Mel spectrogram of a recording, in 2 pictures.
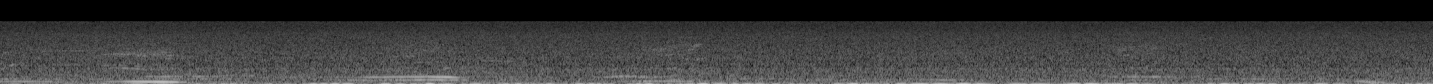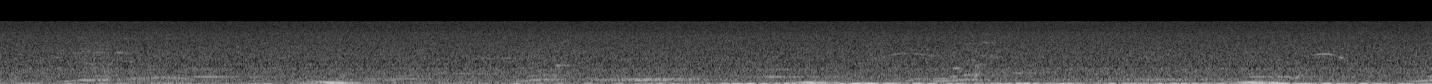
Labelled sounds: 1.0	1.4	humpback whale, 1.4 to 1.7 kHz
27.5	27.7	humpback whale, 1.4 to 1.6 kHz

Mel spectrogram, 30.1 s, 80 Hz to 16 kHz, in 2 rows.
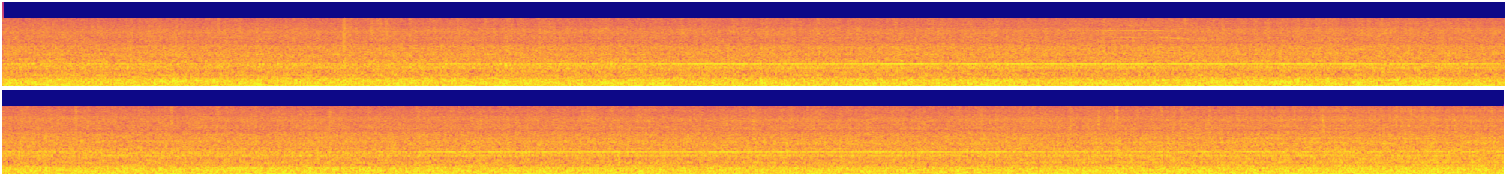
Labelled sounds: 10.9	11.7	killer whale, southern resident, 4.3 to 4.6 kHz

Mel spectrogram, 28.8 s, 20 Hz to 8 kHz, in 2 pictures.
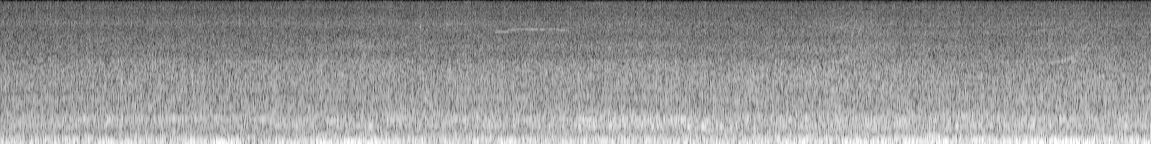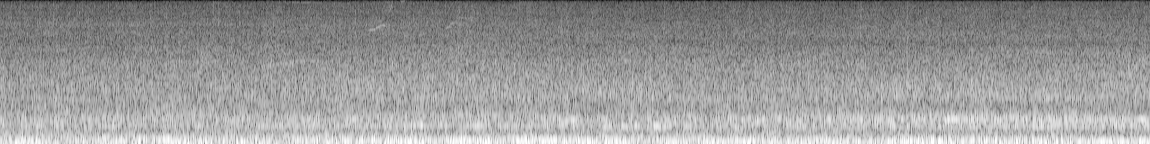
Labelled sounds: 18.9	19.3	killer whale, southern resident, 3.4 to 5.1 kHz

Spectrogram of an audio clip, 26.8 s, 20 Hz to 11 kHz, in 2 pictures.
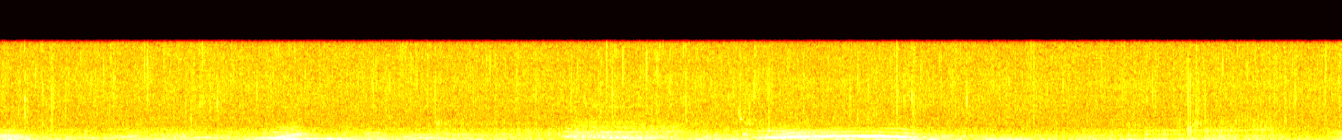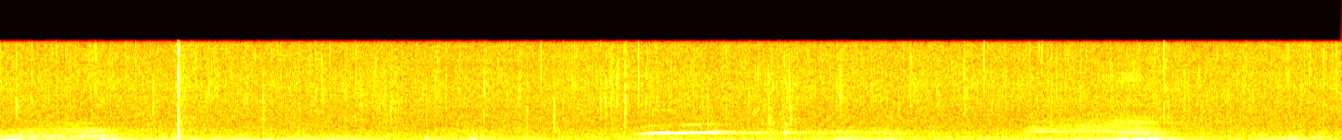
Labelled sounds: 8.8	9.2	humpback whale, 0.81 to 1.0 kHz
20.2	20.5	humpback whale, 1.2 to 1.3 kHz
23.7	24.0	humpback whale, 0.78 to 1.2 kHz
24.7	25.0	humpback whale, 1.3 to 1.6 kHz

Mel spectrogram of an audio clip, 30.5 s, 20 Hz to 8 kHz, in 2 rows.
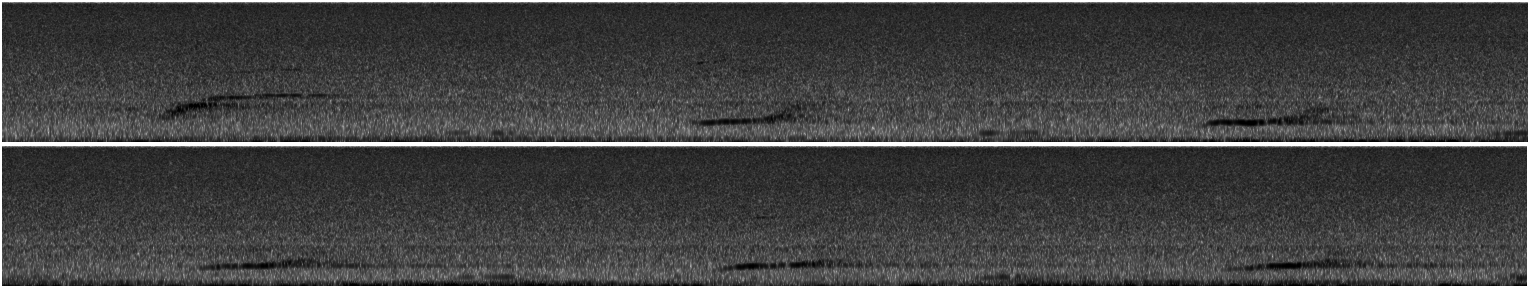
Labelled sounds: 2.0	3.0	humpback whale, 0.80 to 1.1 kHz

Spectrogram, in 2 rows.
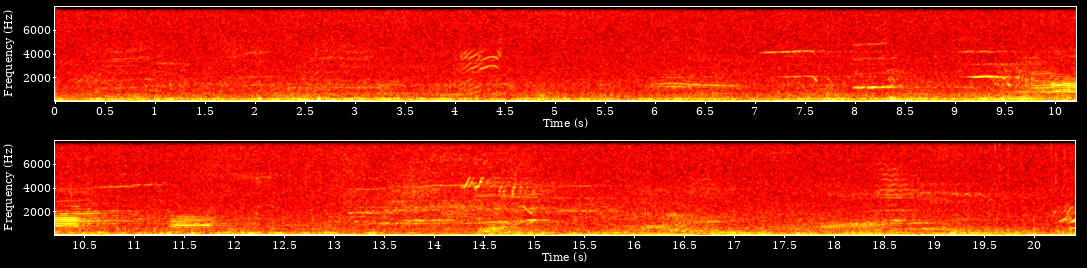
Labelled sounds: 6.0	6.5	killer whale, southern resident, 1.2 to 2.3 kHz

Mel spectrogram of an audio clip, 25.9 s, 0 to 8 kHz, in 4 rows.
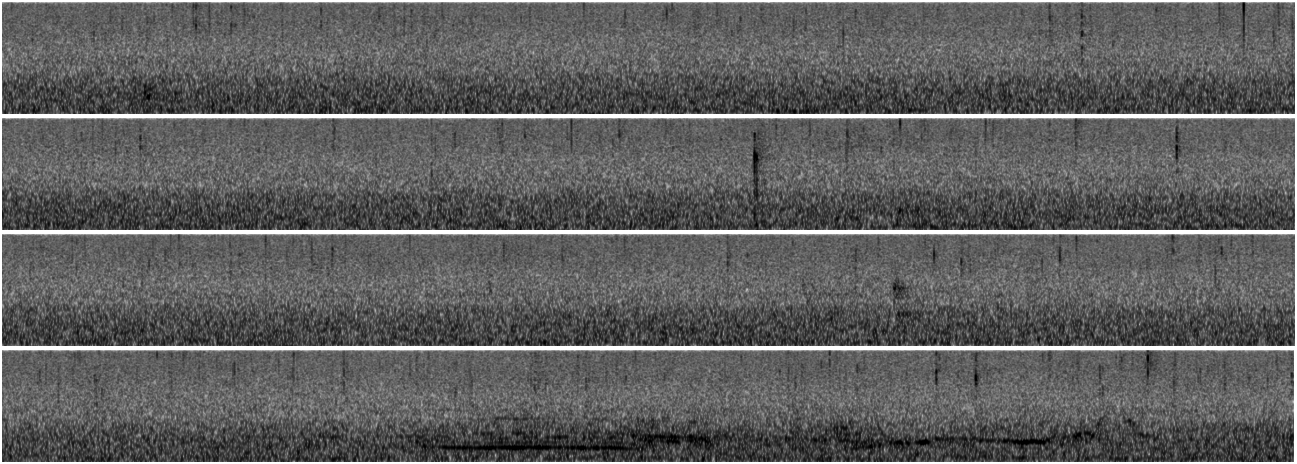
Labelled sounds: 21.9	22.1	humpback whale, 1.1 to 1.3 kHz

